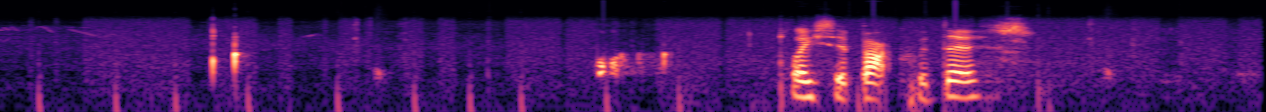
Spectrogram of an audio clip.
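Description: Short game clicks sound as blocks are placed.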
